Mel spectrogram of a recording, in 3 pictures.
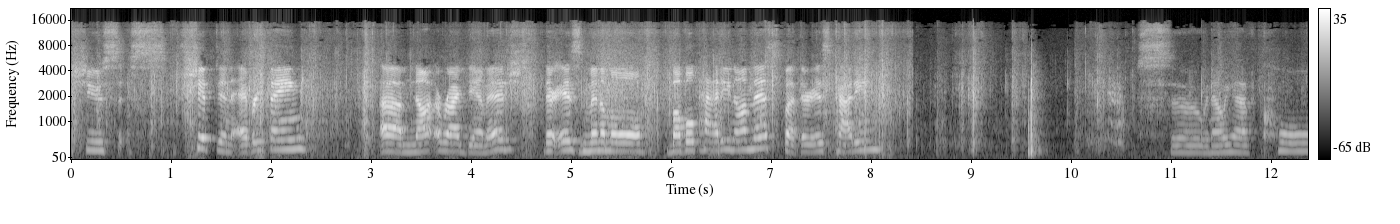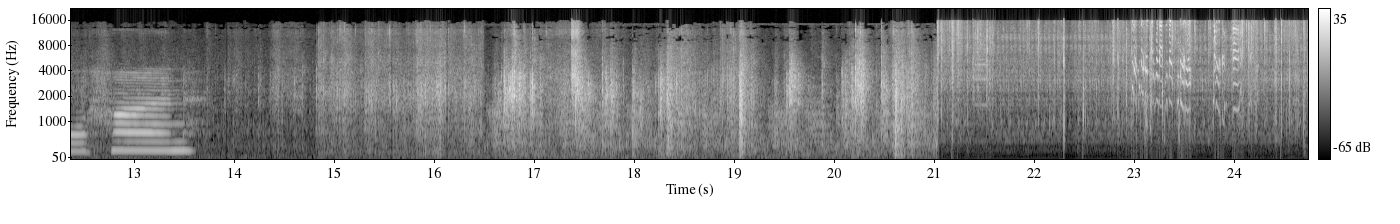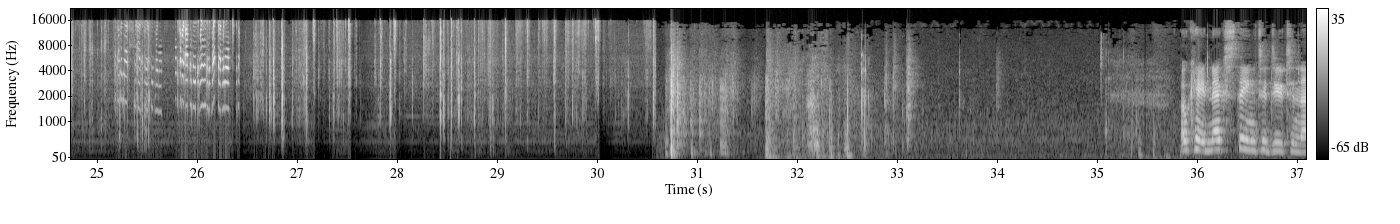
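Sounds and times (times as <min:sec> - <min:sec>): paper rustling: 0:13.8 - 0:33.2
marker squeaking on plastic: 0:22.8 - 0:24.4, 0:25.2 - 0:26.8.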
